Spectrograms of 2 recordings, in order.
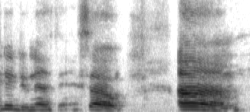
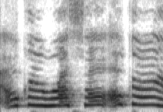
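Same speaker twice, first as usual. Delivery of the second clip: much higher, sing-song teasing okay; squealing in playful disbelief. Real, not acted. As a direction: tease him with a knowing okay. Teasing Russell about club days.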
